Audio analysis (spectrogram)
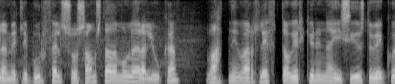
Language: Icelandic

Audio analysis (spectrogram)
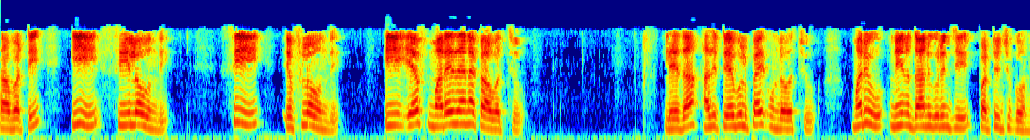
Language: Telugu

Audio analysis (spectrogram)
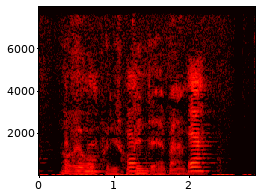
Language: Danish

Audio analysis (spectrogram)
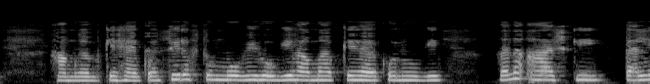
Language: Punjabi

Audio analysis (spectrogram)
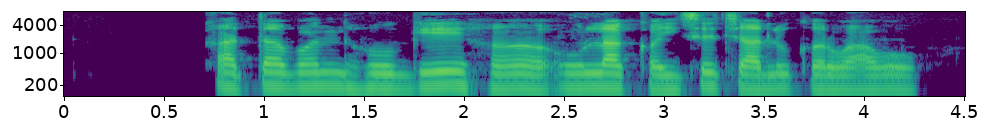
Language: Chhattisgarhi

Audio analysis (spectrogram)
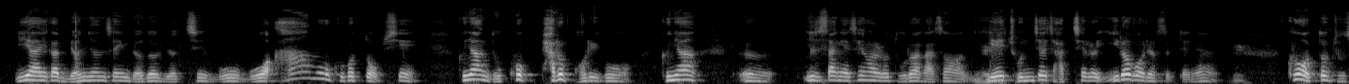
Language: Korean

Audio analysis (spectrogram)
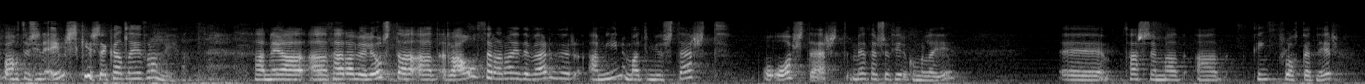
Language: Icelandic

